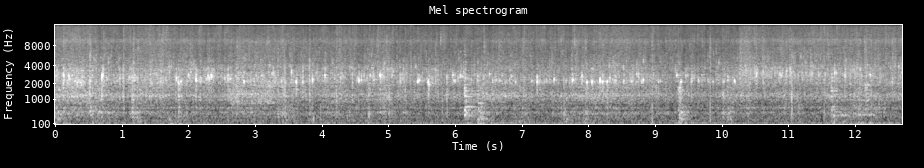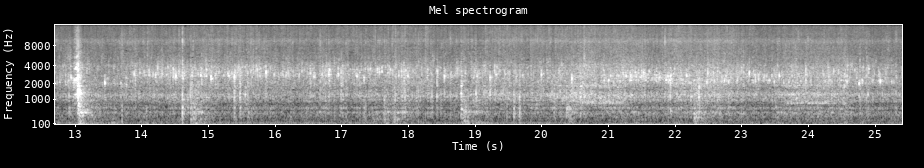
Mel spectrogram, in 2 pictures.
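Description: Homemade breakfast sausages seasoned with thyme and sage frying in a pan: a steady close sizzle and crackle runs throughout, with occasional faint scrapes and one sharp tap midway, no talking.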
